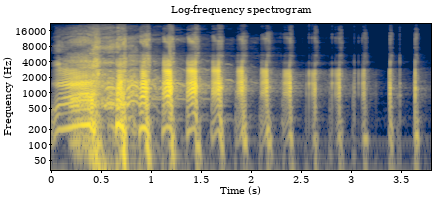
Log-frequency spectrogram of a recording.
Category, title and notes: Sound effects > Human sounds and actions
evil laugh 2
man, male, sound, laugh, evil, human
